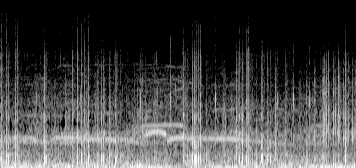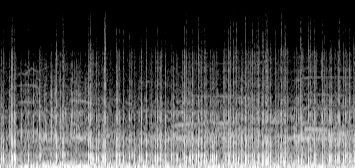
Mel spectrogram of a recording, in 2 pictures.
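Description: Fireworks display firing a rapid, nonstop barrage of bangs and crackles, with short whistling tones that rise and fall in pitch over the first few seconds and again near the end.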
